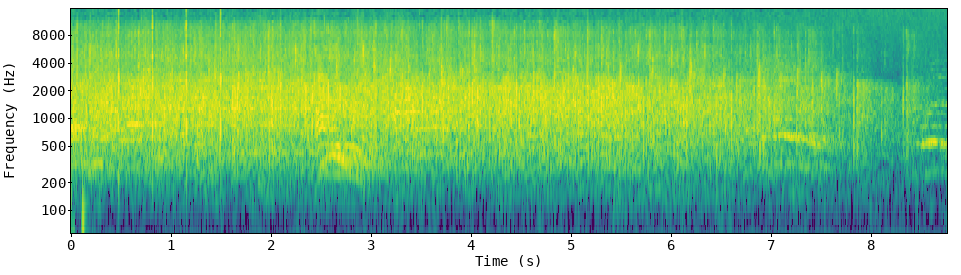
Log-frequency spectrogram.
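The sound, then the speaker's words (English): An audience claps together in praise of God, a dense, steady wash of applause that holds strong for several seconds before easing slightly at the end, with faint voices mixed underneath. “Let's clap our hands and lift up some praise unto God.”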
